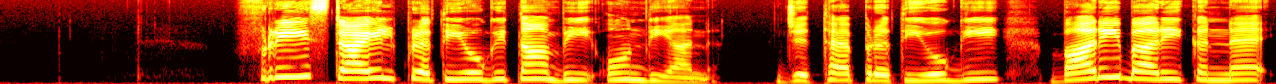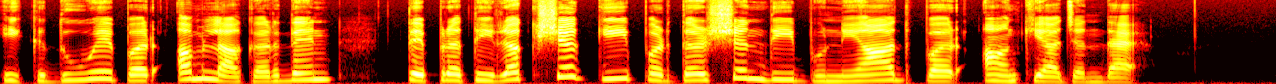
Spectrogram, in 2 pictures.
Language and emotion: Dogri, neutral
